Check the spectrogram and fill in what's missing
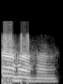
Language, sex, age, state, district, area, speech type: Kannada, male, 18-30, Karnataka, Uttara Kannada, rural, conversation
